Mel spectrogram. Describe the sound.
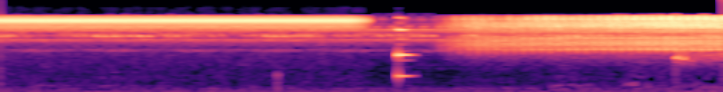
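Insects in a video game swarm toward a freshly lit lantern by a big tree, a steady high-pitched buzzing drone that dips briefly midway, then returns fuller and denser, with a couple of short tonal blips.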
